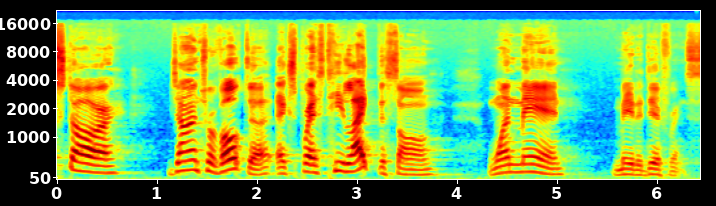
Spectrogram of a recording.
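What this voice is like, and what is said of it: Usual voice. Nothing is said of it.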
